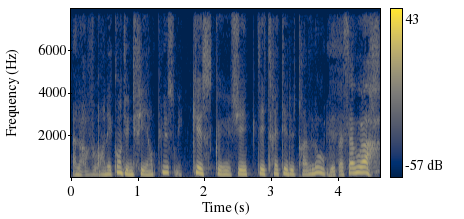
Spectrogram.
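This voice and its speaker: A woman with a fairly low pitch and a dark, mellow tone races at a very fast pace with lively intonation in a dry, close sound with no echo. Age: 80s+. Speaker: motorcycle traveler and author. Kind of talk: interview.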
